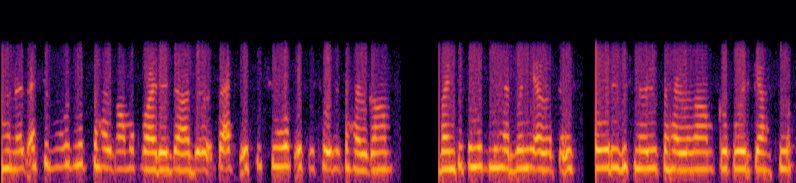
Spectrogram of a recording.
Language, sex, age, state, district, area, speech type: Kashmiri, female, 30-45, Jammu and Kashmir, Shopian, urban, conversation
